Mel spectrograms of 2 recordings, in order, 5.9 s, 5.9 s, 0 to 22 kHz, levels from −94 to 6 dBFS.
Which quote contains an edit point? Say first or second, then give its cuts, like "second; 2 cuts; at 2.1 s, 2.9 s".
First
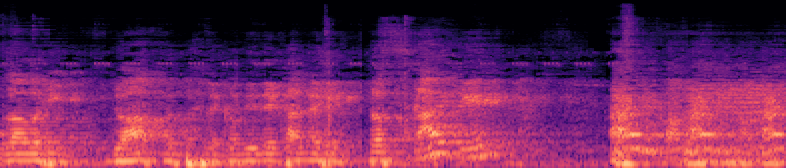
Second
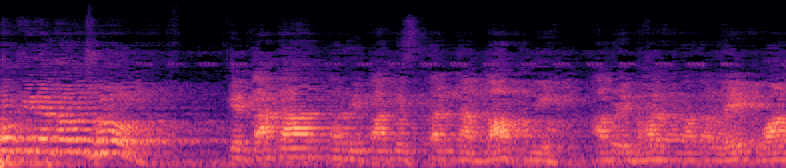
first; 1 cut; at 2.6 s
